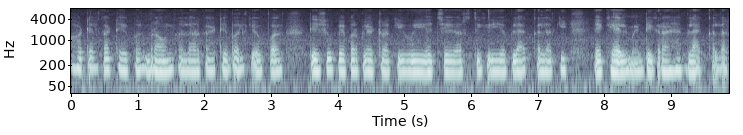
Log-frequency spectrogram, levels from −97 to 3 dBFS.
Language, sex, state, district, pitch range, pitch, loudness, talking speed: Hindi, male, Bihar, Gaya, 130-145 Hz, 135 Hz, -16 LUFS, 145 wpm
